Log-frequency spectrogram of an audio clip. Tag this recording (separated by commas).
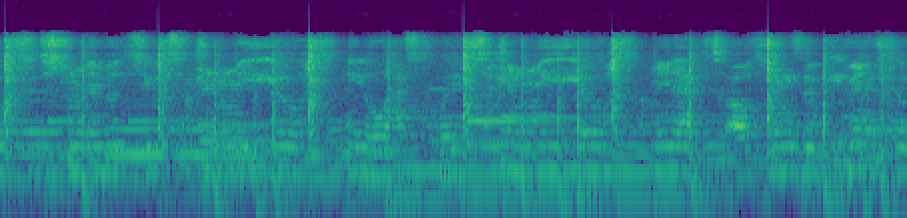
Music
